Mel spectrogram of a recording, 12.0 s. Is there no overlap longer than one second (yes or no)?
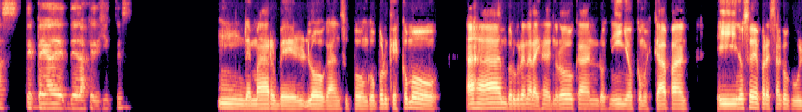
yes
